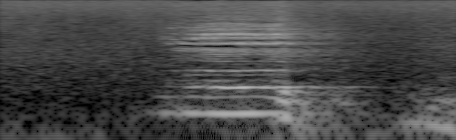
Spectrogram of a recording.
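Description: A walrus giving one low call about a second in: it holds a single pitch for under a second, then drops away at the end.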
